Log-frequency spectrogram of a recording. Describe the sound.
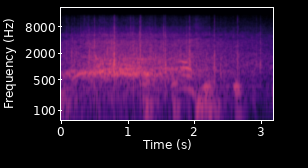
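A large audience applauds steadily for a duet by a male and a female singer, a dense wash of clapping with scattered louder claps, some cheering, and indistinct voices rising through the crowd noise.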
